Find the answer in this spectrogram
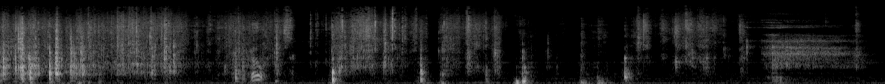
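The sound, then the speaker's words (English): Continuous rustling and crinkling of paper movie ticket stubs being shuffled around in a box, with irregular scratchy bursts; a voice briefly exclaims near the end. “Let me just shuffle up my box here.”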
